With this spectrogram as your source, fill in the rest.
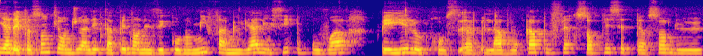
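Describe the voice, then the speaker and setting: A woman's somewhat breathy voice at medium pitch, fairly quick in pace and monotone, with flat intonation. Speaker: tarot card reader. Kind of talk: psychic reading. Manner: fast; barely pausing for breath.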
